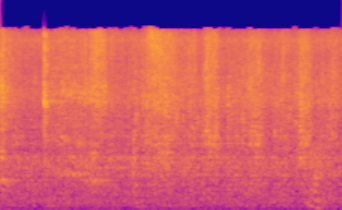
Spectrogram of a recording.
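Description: Metal spatula stirring and scraping rice grains around an oiled wok, a rasping swish on each of the repeated strokes over a light sizzle, kept moving so the rice does not scorch. A sharp tap of metal on the wok about half a second in.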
